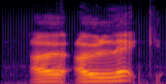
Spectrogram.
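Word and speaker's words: oleic: Olek.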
